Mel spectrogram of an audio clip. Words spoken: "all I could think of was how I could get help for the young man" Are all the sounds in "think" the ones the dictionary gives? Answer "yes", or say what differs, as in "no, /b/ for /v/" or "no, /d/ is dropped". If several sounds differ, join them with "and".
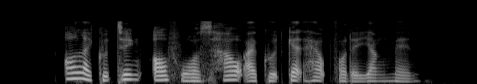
no, /t/ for /θ/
